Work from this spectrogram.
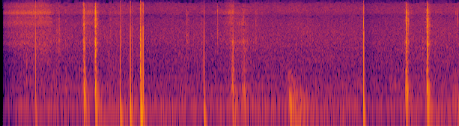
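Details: Transmission noise in reverse only: several sharp, irregular clunks over a quiet background when shifting into R, a shock as reverse engages.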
